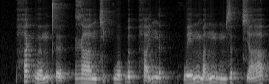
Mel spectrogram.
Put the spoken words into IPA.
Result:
h a˦˥ k̚ v əː˨˦ m t̪ʰ əː˨˩ k̚ | ɣ aː˧ n t͡ɕ ə˦˥ p̚ k w o˨˦ ɓ ə˦˥ p̚ h a̰˧˥ j ŋ ə˦˥ t̚ | h w e˨˦ n m a˨˦ n m u˧ m z ə˦˥ p̚ t͡ɕ aː˨˦

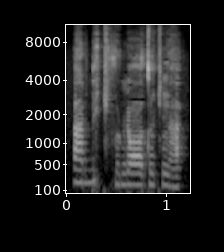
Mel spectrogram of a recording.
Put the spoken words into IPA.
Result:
a̤˦ ɖ bʲ ɔ˦ c θ ṳ˨ ɖ ɳ ɔː˨ t u˨ c n̪ a̤˨

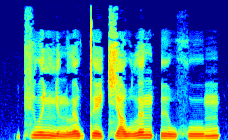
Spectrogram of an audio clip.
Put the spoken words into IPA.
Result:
t͡ɕ u˧ ə̯ ɲ ə˧˩ n l ə˨˦ w t̪ e˧ t͡ɕ a˧ w l ə˧ n ʔ ɨ˨˩ w x u˨˦ m

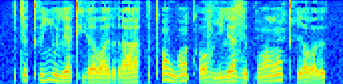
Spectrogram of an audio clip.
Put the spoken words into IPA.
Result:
t ɘ˧˩ kʼ ɨ˧˥ ʎ u˧˩ lʲ a˧˥ kʰ j e˩˧˩ lˠ ɛ˩˧˩ r a˧˥ | tʼ ɔ̃˥˩ w ɔ̃˥˩ tʼ ɔ˩˧˩ v i˩˧˩ lʲ a˥˩ z e˩˧˩ kʷ ɔ̃˥˧ lˠ ũ˥˩ kʰ i˩˧˩ lˠ ɨ˩˥

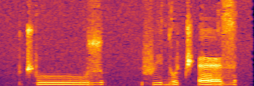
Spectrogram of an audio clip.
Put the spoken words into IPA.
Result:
t͡ʃʼ uː z | f i d ʊ t͡ʃʼ ɛ z

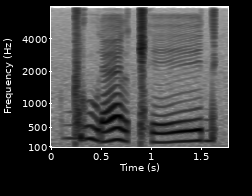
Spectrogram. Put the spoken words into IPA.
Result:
ɡ͡ǁ u˧˩ ɾ æ˩˧˩ l ǁʰ eː˩˧ d

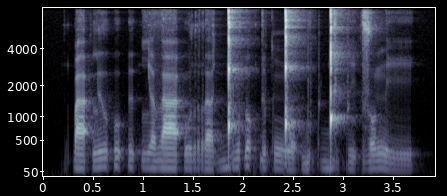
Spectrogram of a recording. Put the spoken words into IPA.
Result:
k͡p a ʔ lʲ u ʔ u ʔ ɨ ʔ ʎ ɐ ð a ʔ u r ɐ ɡ͡ǃ u ɗ o ʔ ɗ ɨ p ŋ͡ǃ o ʔ ɡ͡b u p ɡ͡ǃ i p i ʔ z o n i

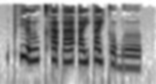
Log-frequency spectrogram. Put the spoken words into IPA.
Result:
pʰ i˥˨ ə̯ l u˧˥ kʰ a˥˨ p aː˧˥ ʔ a˧˥ j p a˥˨ j k o˧˩ b ɤː˩

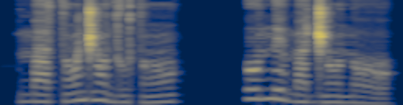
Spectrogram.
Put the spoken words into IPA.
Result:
m a˨ t ɔ̃˨˦ d͡ʒ ɔ̃˦˨ d u˨ t ɔ̃˨˦ | o˦ n e˦˨ m a˨ d͡ʒ ɔ̃˨ n ɔ˨

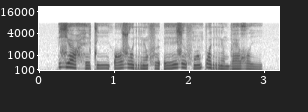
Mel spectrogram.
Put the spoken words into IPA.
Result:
zʲ ɑ h e t iː ʔ ɔ z o rʲ ɔ̃ f ø ʔ eː z ø f ɔ̃ p ɔ rʲ ɔ̃ b æ ʁʷ iː

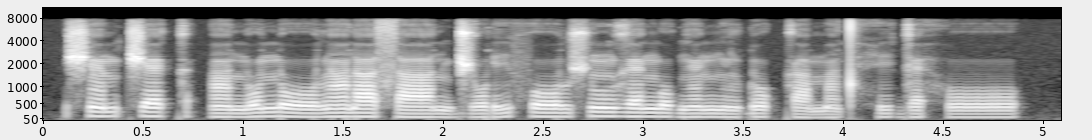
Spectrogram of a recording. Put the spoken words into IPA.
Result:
ʃ ɛ̃˦ m t͡ʃ ɛ˦ k | ã˨ n o˦ n ɾ oː˨ l ã˦ ɾ a˧ s aː˨ n d͡ʒ o˨ ɾ i˨˦ f oː˧ l ʃ ũ˦ ɣ ɛ˦ ŋ o˧ ɡ ɛ̃˧ ŋ ĩ˨ l ɗ o˧ k a˨ m ã˨ t h i˧ ɡ ɛ˧ h oː˧

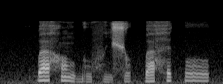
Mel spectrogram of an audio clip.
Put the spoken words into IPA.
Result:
ɡ͡b a˦ h ɔ̃˦˨ ɡ͡b u˨ f i˨ ʃ o˧ ɡ͡b a˧ h ɛ˦ k͡p o˦

